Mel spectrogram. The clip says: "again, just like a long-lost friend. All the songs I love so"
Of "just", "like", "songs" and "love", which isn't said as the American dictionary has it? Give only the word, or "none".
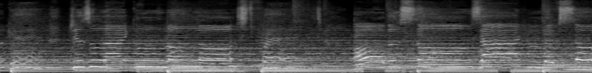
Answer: none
